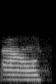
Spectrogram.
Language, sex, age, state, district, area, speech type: Tamil, female, 18-30, Tamil Nadu, Pudukkottai, rural, conversation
